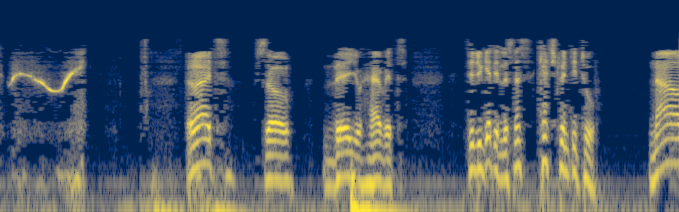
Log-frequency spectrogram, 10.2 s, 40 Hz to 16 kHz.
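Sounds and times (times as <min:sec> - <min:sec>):
admiring human whistle: 0:00.0 - 0:01.3
speech: 0:02.8 - 0:06.2, 0:07.0 - 0:09.0, 0:09.7 - 0:10.1.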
